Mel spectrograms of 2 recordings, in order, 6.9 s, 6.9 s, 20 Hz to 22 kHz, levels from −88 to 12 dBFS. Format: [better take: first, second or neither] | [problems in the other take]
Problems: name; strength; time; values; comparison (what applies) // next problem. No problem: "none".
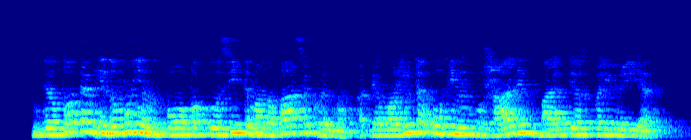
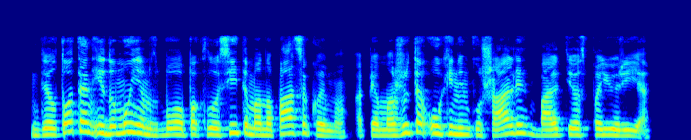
second | room echo; dies away in 0.9 s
